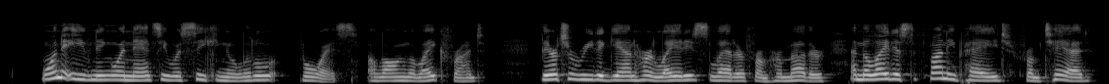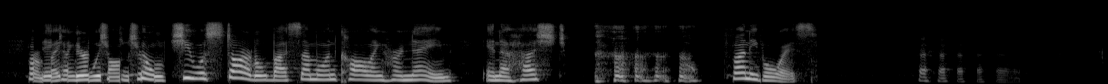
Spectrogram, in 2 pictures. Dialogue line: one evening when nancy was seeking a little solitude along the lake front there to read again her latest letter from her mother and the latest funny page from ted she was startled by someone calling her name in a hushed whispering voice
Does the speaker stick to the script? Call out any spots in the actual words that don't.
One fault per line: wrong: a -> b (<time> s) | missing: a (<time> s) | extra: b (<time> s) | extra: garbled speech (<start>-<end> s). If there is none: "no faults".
wrong: solitude -> voice (3.0 s)
extra: garbled speech (11.3-12.8 s)
wrong: whispering -> funny (18.3 s)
